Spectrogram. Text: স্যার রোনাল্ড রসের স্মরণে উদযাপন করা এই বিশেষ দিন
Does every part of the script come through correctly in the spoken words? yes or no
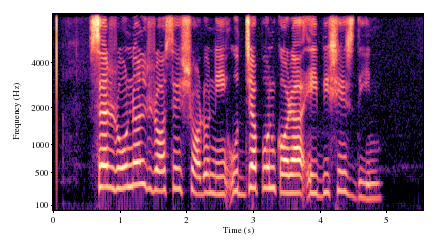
yes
